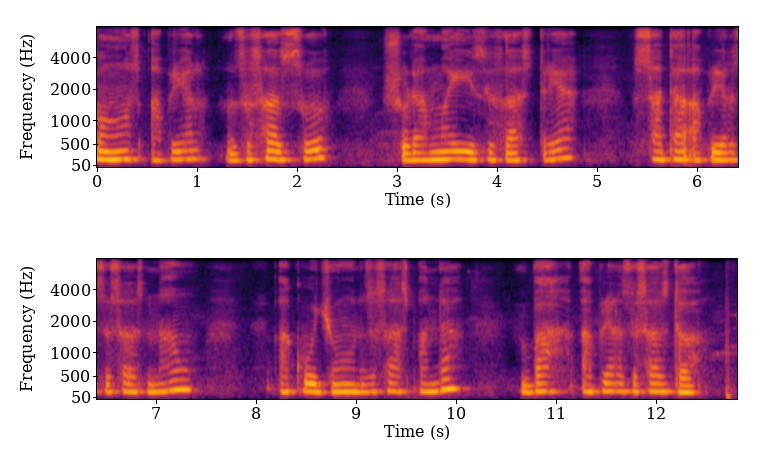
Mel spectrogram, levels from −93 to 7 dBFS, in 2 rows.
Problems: constant background noise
